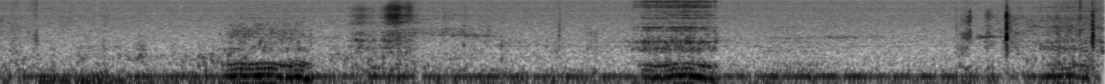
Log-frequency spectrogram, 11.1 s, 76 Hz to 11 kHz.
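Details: Girlfriend snoring: low, rumbling snores roughly every four seconds, about 15 breaths a minute, over steady background hum. Snoring.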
